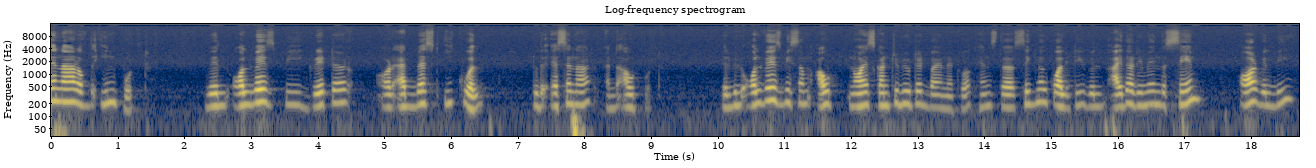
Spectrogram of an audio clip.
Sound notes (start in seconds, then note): 5.0 thermal noise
